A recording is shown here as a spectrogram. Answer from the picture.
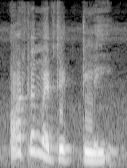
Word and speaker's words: automatically: Here A is silent. So we have to pronounce the word automatically.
